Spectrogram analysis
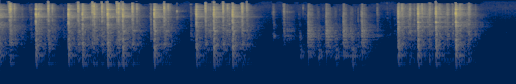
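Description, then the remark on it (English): A Noiseless manual typewriter, its dial set to the manifolding setting, clatters loudly in quick bursts of sharp, metallic key strikes, each group separated by brief pauses, percussive with no voices. “Now we'll set the dial to manifolding. Now this sounds like a typewriter usually kind of sounds, only even more so.”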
